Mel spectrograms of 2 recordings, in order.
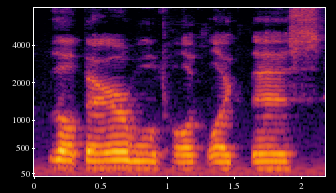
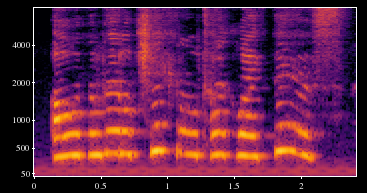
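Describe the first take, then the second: First: Lower, a lightly voiced bear; a hint of a big slow bear, pitched down; gentle storytime bear, a touch lower. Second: Much higher, a touch louder, chirpy chicken; high storytime voice for a little chicken. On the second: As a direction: squeak it out like a tiny chicken. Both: Shown as a demonstration. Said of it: "change the intonation if I'm talking about certain characters".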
